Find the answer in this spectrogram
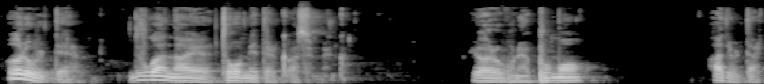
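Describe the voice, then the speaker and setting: Male pastor preaching at a church service, husky voice, peppers the congregation with questions. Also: lowish voice. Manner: asks the congregation rhetorical questions. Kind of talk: sermon.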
